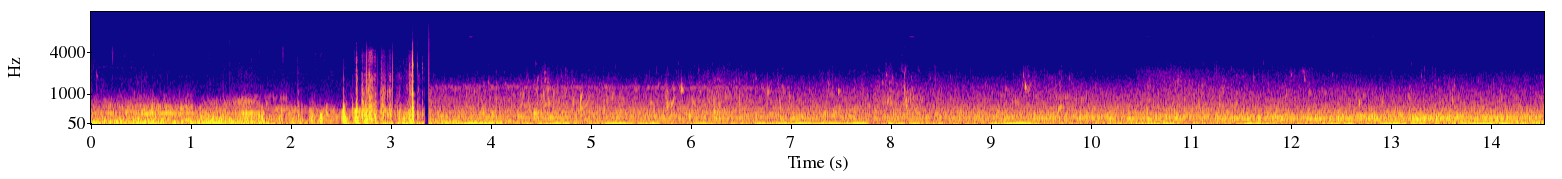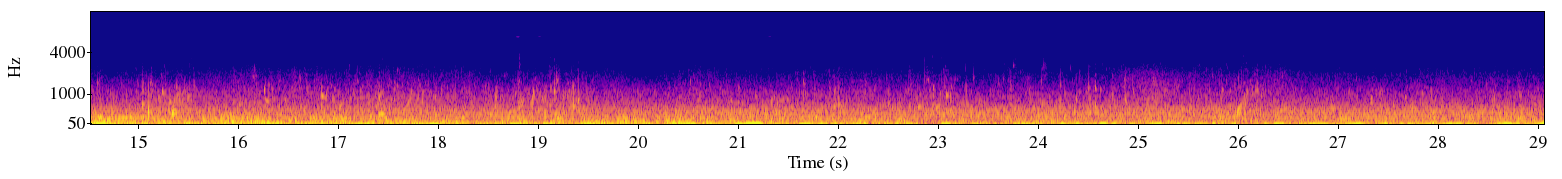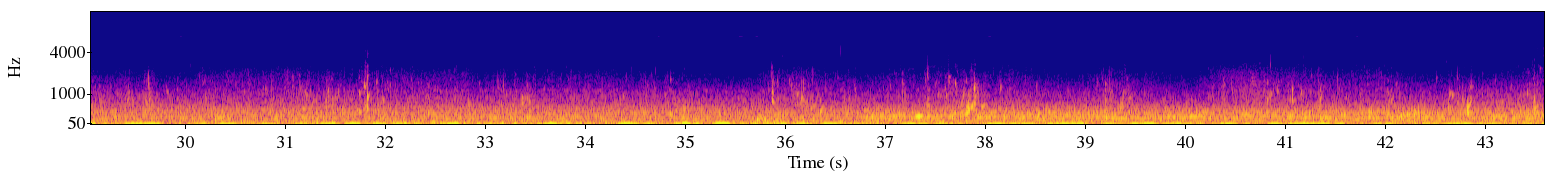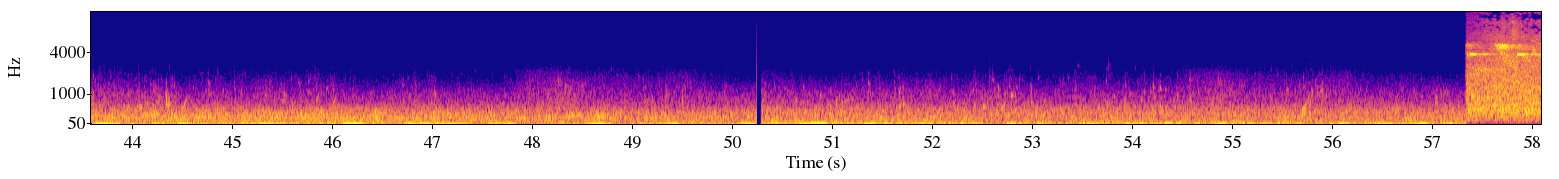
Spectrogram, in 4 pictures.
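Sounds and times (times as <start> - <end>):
faint clicks and crackles: 0.0 - 3.4
underwater rush of water: 0.0 - 49.6, 57.4 - 58.0.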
